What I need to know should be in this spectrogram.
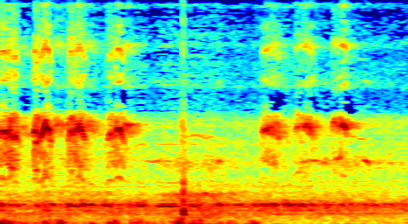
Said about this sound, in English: And the birds are here. That's a hawk, I guess.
